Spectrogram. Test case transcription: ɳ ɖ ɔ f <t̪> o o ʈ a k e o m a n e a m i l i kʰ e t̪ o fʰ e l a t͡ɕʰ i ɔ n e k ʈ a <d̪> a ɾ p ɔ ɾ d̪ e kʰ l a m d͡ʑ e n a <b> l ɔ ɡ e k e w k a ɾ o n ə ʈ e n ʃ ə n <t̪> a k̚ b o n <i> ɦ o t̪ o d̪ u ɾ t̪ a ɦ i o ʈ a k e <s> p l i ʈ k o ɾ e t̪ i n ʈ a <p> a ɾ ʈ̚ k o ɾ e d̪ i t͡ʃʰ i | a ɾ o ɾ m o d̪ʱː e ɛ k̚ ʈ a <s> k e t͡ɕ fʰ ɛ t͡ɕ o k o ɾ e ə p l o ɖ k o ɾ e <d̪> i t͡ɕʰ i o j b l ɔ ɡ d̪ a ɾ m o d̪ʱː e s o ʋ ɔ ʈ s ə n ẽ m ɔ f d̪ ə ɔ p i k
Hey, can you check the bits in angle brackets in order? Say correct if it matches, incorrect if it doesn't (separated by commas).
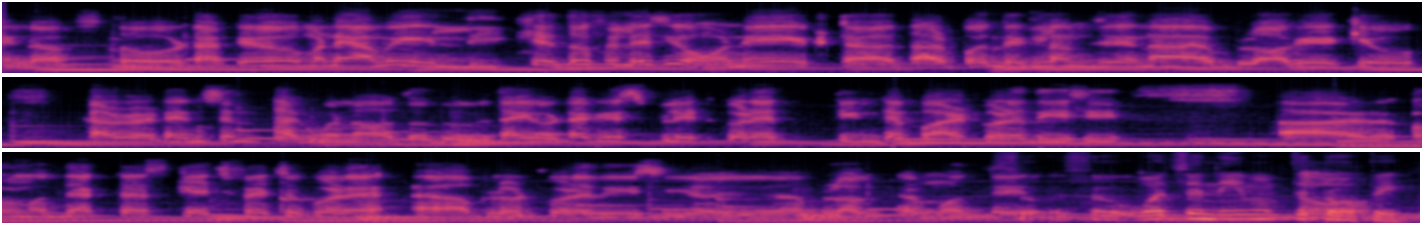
correct, incorrect, correct, incorrect, incorrect, correct, correct, correct, correct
